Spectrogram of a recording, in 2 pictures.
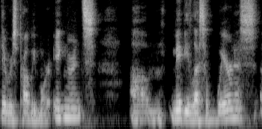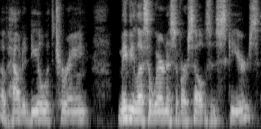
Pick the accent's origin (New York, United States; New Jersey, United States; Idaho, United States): Idaho, United States; North; now in Bozeman, United States; I grew up in North Idaho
